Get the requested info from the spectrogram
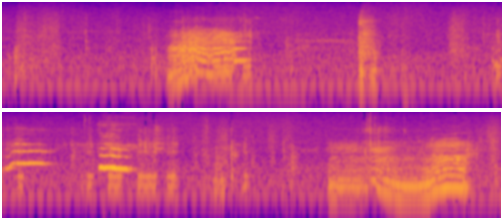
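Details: Lego, an almost two-year-old male Shiba Inu, tries to catch socks and complains loudly: three drawn-out, wavering howl-like bursts with rising and falling pitch, separated by quieter pauses and a few small thumps.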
